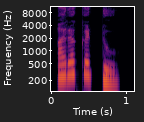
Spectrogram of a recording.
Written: ಆರ್ಕಾಟಿ

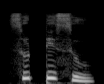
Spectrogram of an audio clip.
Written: ಸುಡಿಸು

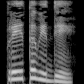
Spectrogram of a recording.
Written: ಪ್ರೇತವಿದ್ಯೆ

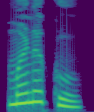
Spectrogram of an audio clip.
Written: ಮಣಗು

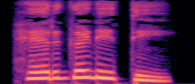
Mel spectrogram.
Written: ಹೆರ್ಗಡಿತಿ

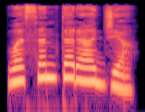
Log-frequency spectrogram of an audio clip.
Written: ವಸಂತರಾಜ್ಯ

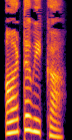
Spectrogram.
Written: ಆಟವಿಕ

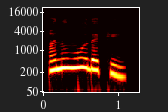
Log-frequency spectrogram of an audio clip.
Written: ಅನುಮೋದಕಿ

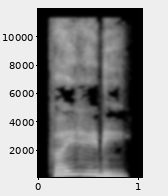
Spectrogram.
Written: ಕೈಹಿಡಿ

